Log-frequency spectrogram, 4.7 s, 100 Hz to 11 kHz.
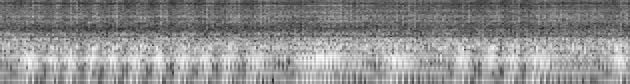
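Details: Old STIHL 026 chainsaw, hot after test cutting with bar and chain, runs at a steady high buzz with a ragged edge and abnormal noises; worse when hot, compression not great, also leaks bar oil.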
